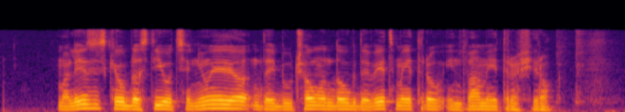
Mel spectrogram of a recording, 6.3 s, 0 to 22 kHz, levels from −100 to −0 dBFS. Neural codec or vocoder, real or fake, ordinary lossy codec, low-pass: none; real; none; 7.2 kHz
